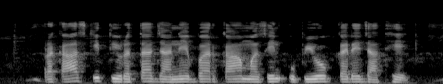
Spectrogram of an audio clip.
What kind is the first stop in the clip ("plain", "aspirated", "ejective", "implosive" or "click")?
plain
